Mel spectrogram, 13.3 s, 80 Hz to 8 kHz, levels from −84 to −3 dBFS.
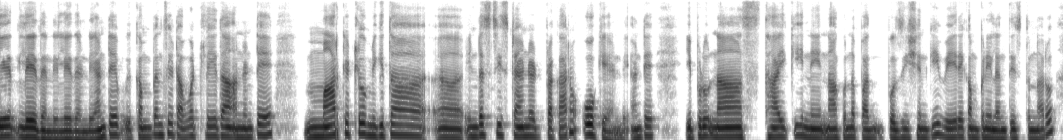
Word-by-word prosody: లేదు 145 Hz, -1 st, +4 dB
లేదండి. 115 Hz, -6 st, +4 dB
లేదండి. 105 Hz, -1 st, 0 dB
అంటే, 135 Hz, +6 st, +2 dB, 0.3 s
కాంపెన్సేట్ 155 Hz, +5 st, -1 dB
అవ్వట్లేదా 145 Hz, +1 st, -2 dB
అని 130 Hz, 0 st, +1 dB
అంటే, 130 Hz, +5 st, 0 dB, 0.8 s
మార్కెట్‌లో 165 Hz, +4 st, +2 dB
మిగతా 155 Hz, +2 st, 0 dB, 0.6 s
ఆహ్, 125 Hz, -1 st, +2 dB
ఇండస్ట్రీ 155 Hz, +3 st, 0 dB
స్టాండర్డ్ 140 Hz, -3 st, 0 dB
ప్రకారం 135 Hz, +7 st, -1 dB, 0.2 s
ఓకే 140 Hz, -7 st, +1 dB
అండి. -, -, -7 dB
అంటే 130 Hz, +4 st, -1 dB, 0.5 s
ఇప్పుడు 140 Hz, +3 st, +1 dB
నా 130 Hz, -, +5 dB, 0.3 s
స్థాయికి 135 Hz, +1 st, -3 dB
నే 125 Hz, -, +4 dB, 0.2 s
నాకున్న 130 Hz, +1 st, -1 dB
ప -, -, -1 dB, 0.3 s
పొజిషన్‌కి 125 Hz, +3 st, -2 dB
వేరే 130 Hz, +2 st, +1 dB
కంపెనీలు 125 Hz, -1 st, +2 dB
ఎంత 115 Hz, +1 st, -1 dB
ఇస్తున్నారో, 115 Hz, +7 st, -2 dB
135 Hz, 125 wpm, -20 LUFS, 125-145 Hz, 0.8 s, నా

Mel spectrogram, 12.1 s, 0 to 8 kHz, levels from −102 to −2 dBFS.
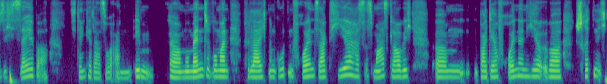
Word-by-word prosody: sich 165 Hz, -, 0 dB
selber. 185 Hz, +5 st, -1 dB, 0.5 s
Ich -, -, -4 dB
denke 175 Hz, +2 st, -6 dB
da 155 Hz, -2 st, -5 dB
so 155 Hz, -, 0 dB
an 150 Hz, +1 st, -6 dB
eben, 185 Hz, 0 st, -1 dB, 0.3 s
äh, 165 Hz, -3 st, +3 dB
Momente, 170 Hz, +5 st, +3 dB
wo 180 Hz, -, 0 dB
man 180 Hz, 0 st, +3 dB, 0.3 s
vielleicht 175 Hz, 0 st, 0 dB
'nem 180 Hz, -1 st, -4 dB
guten 190 Hz, -, -5 dB
Freund 190 Hz, +3 st, 0 dB
sagt: 175 Hz, +1 st, +1 dB
„Hier 220 Hz, +3 st, +1 dB
hast 190 Hz, -1 st, -1 dB
das -, -, 0 dB
Maß, 175 Hz, +3 st, 0 dB
glaube 180 Hz, 0 st, 0 dB
ich, 190 Hz, -, -2 dB, 0.5 s
ähm, 175 Hz, -, -2 dB, 0.2 s
bei 175 Hz, -, -1 dB
der 175 Hz, 0 st, -1 dB
Freundin 195 Hz, +2 st, -2 dB
hier 190 Hz, -1 st, -1 dB
überschritten. 180 Hz, +3 st, +4 dB
Ich -, -, +2 dB
180 Hz, 150 wpm, -25 LUFS, 170-190 Hz, 0.5 s, überschritten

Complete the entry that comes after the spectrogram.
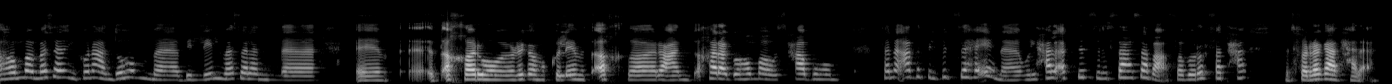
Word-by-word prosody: هُم 270 Hz, +4 st, -1 dB, 0.2 s
مثلًا 320 Hz, +2 st, -1 dB
يكون 300 Hz, 0 st, -8 dB
عندهم 280 Hz, -1 st, -5 dB
آآ، 210 Hz, -1 st, -4 dB
بالليل 220 Hz, +6 st, -11 dB
مثلًا 250 Hz, -2 st, -5 dB, 0.9 s
آآ، 190 Hz, 0 st, -5 dB, 0.4 s
اتأخروا 230 Hz, -2 st, +7 dB
رجعوا 230 Hz, +1 st, 0 dB
من 210 Hz, -, -10 dB
الكلية 210 Hz, +2 st, -3 dB
متأخر، 210 Hz, -1 st, +1 dB
عن 205 Hz, +1 st, +2 dB
خرجوا 255 Hz, -3 st, +4 dB
هُم 250 Hz, +1 st, -12 dB
وأصحابهم، 235 Hz, 0 st, -4 dB, 0.4 s
فأنا 310 Hz, +1 st, -5 dB
قاعدة 335 Hz, +2 st, -3 dB
في 325 Hz, -, -18 dB
البيت 330 Hz, +3 st, -18 dB
زهقانة، 250 Hz, -12 st, -5 dB
والحلقة 235 Hz, +8 st, -1 dB
بتنزل 325 Hz, -2 st, -12 dB
الساعة 310 Hz, +3 st, 0 dB
19:00، 315 Hz, -2 st, +1 dB
فباروح 225 Hz, +5 st, -4 dB
فاتحة، 280 Hz, +2 st, -7 dB, 0.4 s
متفرجة 230 Hz, +4 st, +4 dB
على 225 Hz, -2 st, +10 dB
الحلقة. -, -, -7 dB
245 Hz, 135 wpm, -27 LUFS, 220-295 Hz, 0.9 s, على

